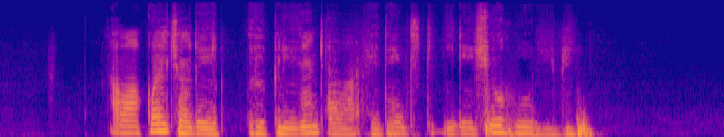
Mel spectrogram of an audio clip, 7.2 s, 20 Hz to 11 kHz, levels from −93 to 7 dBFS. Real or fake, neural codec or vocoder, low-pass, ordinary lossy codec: fake; codec, 44.1 kHz, 1.7 kbps, Pupu-Codec; 9.9 kHz; none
